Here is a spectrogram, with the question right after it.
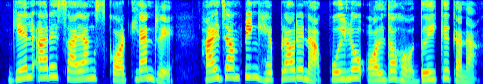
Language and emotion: Santali, neutral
